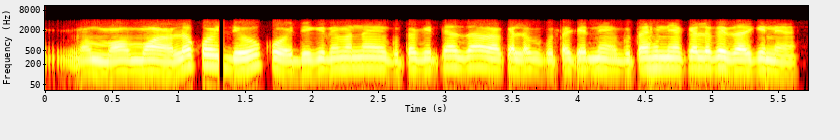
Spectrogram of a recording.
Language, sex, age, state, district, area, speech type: Assamese, male, 60+, Assam, Nagaon, rural, conversation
